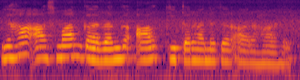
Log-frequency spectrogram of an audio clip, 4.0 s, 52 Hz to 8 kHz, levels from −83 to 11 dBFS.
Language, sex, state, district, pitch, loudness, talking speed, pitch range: Hindi, female, Arunachal Pradesh, Lower Dibang Valley, 195 Hz, -15 LUFS, 165 wpm, 180-210 Hz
